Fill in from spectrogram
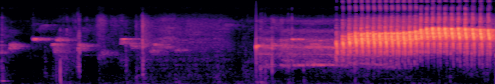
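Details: Kapas tembak bird lure song for training birds: scattered short whistles and clicks, then a quickening, swelling burst of rapid repeated notes in the gacor tembakan style, rising slightly in pitch.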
